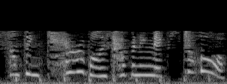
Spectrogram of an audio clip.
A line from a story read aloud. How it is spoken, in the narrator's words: she shrieked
